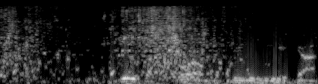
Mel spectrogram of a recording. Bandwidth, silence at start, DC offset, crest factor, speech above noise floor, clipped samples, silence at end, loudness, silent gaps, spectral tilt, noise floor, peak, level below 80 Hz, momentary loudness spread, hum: 16.5 kHz; 0 s; under 0.1%; 18 dB; 23 dB; under 0.1%; 0 s; -22 LUFS; none; -4.5 dB/octave; -44 dBFS; -4 dBFS; -42 dBFS; 19 LU; none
